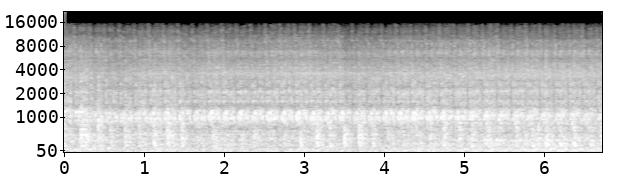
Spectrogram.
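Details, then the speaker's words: John Deere 6600 combine diesel at idle: uneven knock about three times a second as the idler pulley hits the ground because the belt is stretched; a new spring is fitted, a new belt is due, and higher revs stop it. "Knocking you're hearing is that pulley hitting the ground. Put a new spring on it. The belt's too stretched."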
